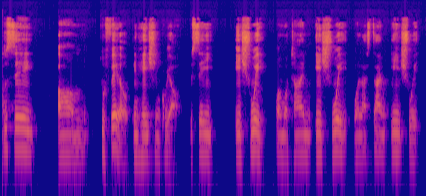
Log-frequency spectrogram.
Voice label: How to say Fail in Haitian Creole Echwe pronunciation by a native Haitian Teacher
